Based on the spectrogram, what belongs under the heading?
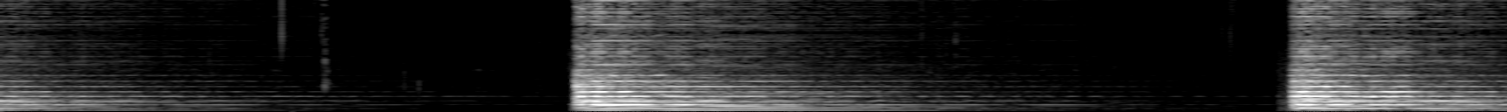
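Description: A deep bell tolls slowly, each strike ringing out with rich overtones and a long fading hum; one stroke decays at the start, then two more land about three and a half seconds apart.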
